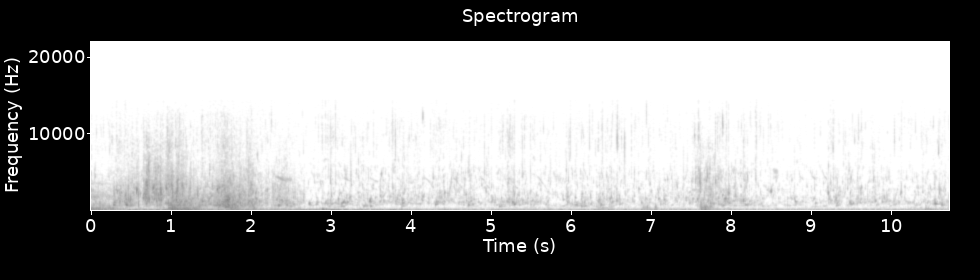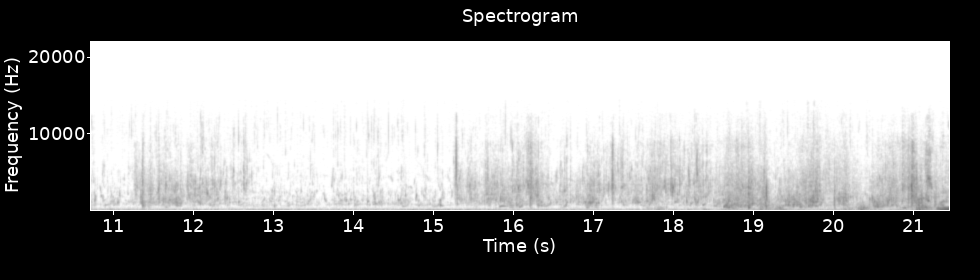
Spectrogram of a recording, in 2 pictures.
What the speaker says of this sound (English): So it's fast flowing, stony bottomed, clean water, nothing in industrial upstream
